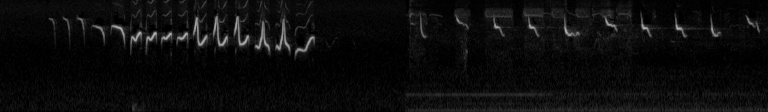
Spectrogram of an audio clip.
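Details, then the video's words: Willow warbler (Phylloscopus trochilus) song: two phrases of sweet, high, slurred notes, the first loud and gently falling, the second fainter over a low hum. "Пеночка-весничка / willow warbler (Phylloscopus trochilus)"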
